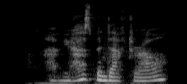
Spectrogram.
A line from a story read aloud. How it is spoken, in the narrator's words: Steed said under his breath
